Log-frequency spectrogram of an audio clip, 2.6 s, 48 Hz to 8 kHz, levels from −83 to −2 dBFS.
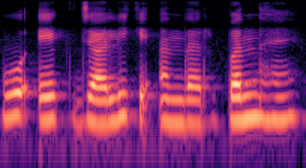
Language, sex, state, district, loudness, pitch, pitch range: Hindi, female, Uttar Pradesh, Lucknow, -18 LUFS, 205 Hz, 195-220 Hz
